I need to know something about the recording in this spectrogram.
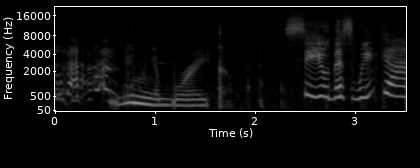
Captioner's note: both laugh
